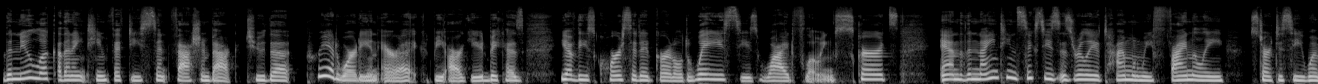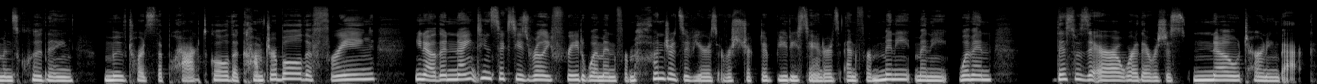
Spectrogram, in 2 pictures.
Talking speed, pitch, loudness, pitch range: 185 wpm, 195 Hz, -20 LUFS, 180-225 Hz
